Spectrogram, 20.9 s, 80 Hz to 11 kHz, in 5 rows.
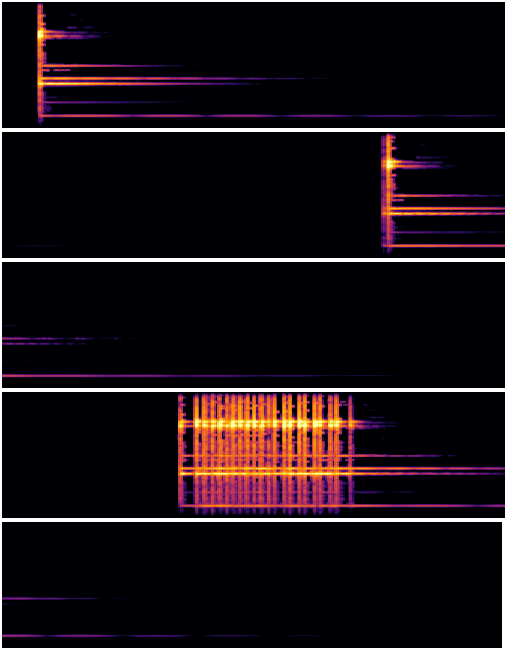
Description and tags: chromatic handbells 12 tones d1
Chromatic handbells 12 tones. D tone.
Normalized to -3dB.
English-handbells, bell, chromatic, double, handbell, percussion, ring, single, stereo, tuned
